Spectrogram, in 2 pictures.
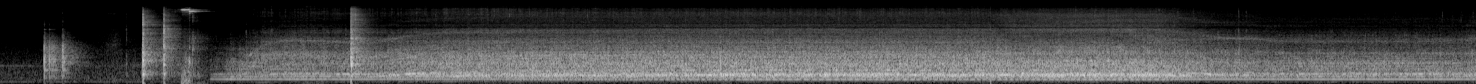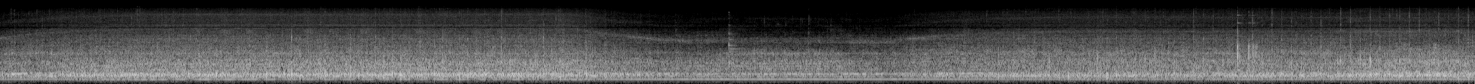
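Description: A few sharp clicks and knocks, then a stand mixer's motor starts about two seconds in and runs steadily with a constant hum, its beater working eggs into a thick butter and cream cheese batter. The motor slows twice and picks up again, once near the middle and once about two thirds of the way through.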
